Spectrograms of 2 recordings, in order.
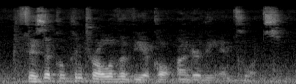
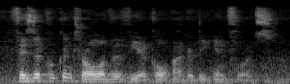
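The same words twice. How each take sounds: The two takes are said the same way.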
